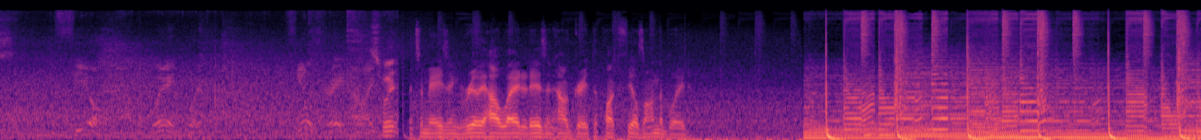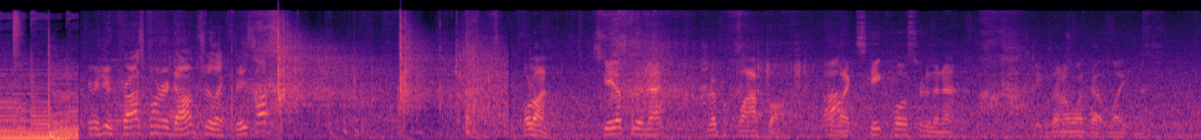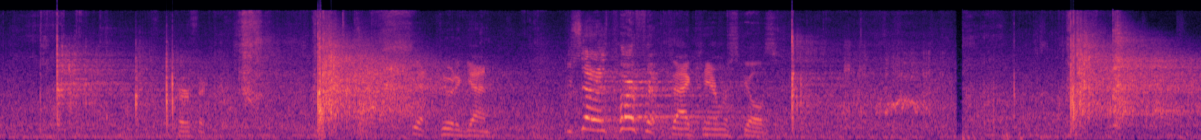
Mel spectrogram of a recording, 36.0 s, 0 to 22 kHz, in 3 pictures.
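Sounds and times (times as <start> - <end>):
hockey stick striking puck: 14.2 - 17.1, 18.0 - 20.2, 24.4 - 28.9, 31.7 - 36.0.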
